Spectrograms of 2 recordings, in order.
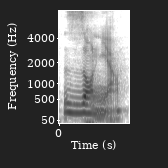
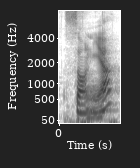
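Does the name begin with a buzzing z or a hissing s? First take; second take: buzzing z; hissing s. First: The name begins with a soft buzzing z. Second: The name begins with a sharp hissing s. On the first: The speaker calls it right. "in German, proper correct German" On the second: The speaker calls it wrong. "as I get called"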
